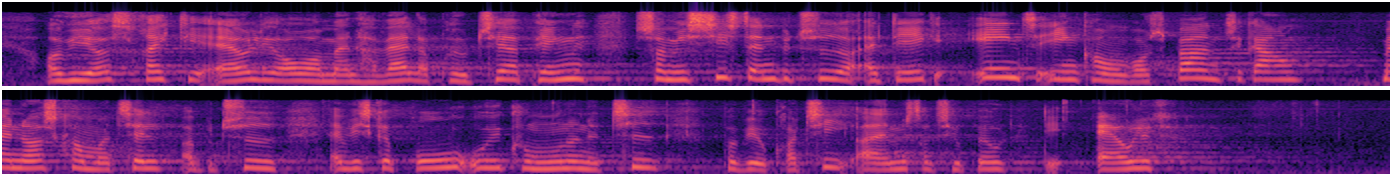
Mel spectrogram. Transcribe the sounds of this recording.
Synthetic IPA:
ɒ̽ʋiæɐɒ̽sʁeɡ̥̚d̥iʔæɐʊliɒʊ̰ɐɒmænɦɑ̈ʋæl̰d̥æpʰʁioit͡sʰe̝̰ːɐpʰeŋənəsɒ̽misisd̥enəb̥e̝t͡sʰy̰ːð̞̰ˠɐʔæd̥e̝e̝ɡ̥əʔe̝̰ːnt͡sʰee̝nkʰɒ̽m̰ɐʋɒːsb̥ɶɐ̰nt͡sʰe̝ɡ̥ɑ̈ʊ̰n | menɒ̽sə̥kʰɒ̽m̰ɐt͡sʰe̝lɒ̽b̥e̝t͡sʰy̰ːðˠəʔæʋisɡ̥æb̥ʁuːʔuð̞ˠkʰomuːnɐnət͡sʰið̰ˠpʰɒ̽b̥io̝kʰʁɑ̈t͡sʰḭːʔɒ̽æðˠminisd̥ʁɑ̈t͡sʰiʊb̥ɔʊ̰ld̥e̝ʔæɐʊlid̥

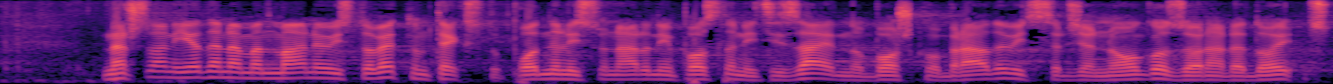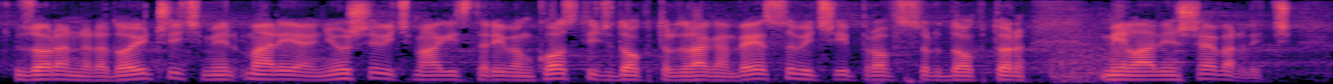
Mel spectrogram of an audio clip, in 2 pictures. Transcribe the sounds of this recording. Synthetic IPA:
nat͡ʃlˠaːnjed̪anamand̪maːnɛuist̪oʋet̪no̞mt̪e̞kst̪upo̞d̪nelisunaːɾo̞d̪nipo̞slˠanit̪sizaje̞d̪no̞bo̞ʃkoːbɾaːd̪o̞ʋit͡ɕsr̩d͡ʑanoɡo̞zoɾzo̞ɾanɾad̪ojit͡ʃit͡ɕmaɾijaɲuʃe̞ʋit͡ɕmaɡist̪aɾiʋanko̞st̪it͡ɕd̪o̞kt̪o̞ɾd̪ɾaɡanʋeːso̞ʋit͡ɕipɾo̞fe̥so̞ɾd̪o̞kt̪o̞ɾmilˠad̪inʃeʋaɾlḭt͡ɕ

